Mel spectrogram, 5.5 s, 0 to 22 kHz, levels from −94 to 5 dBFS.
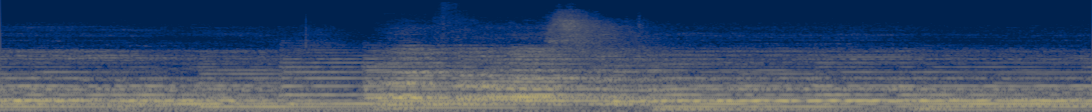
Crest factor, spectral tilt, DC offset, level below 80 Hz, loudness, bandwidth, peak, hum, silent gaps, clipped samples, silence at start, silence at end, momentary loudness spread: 14 dB; -7.5 dB/octave; under 0.1%; -52 dBFS; -29 LUFS; 12 kHz; -14 dBFS; none; none; under 0.1%; 0 s; 0 s; 5 LU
